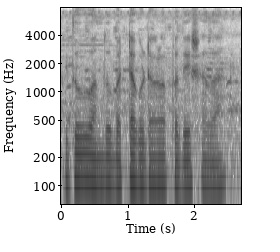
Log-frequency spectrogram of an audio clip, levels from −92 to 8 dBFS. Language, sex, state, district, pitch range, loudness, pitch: Kannada, male, Karnataka, Bidar, 90-105 Hz, -23 LUFS, 95 Hz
